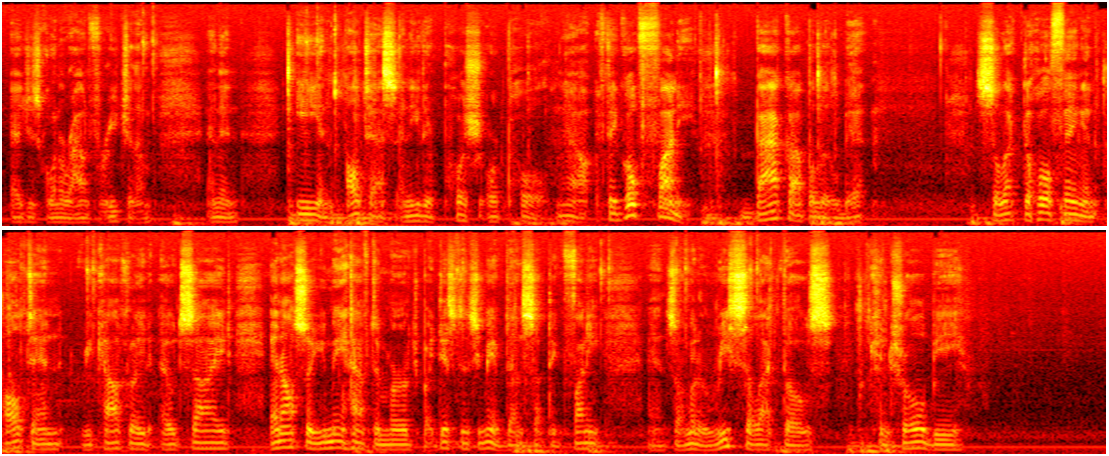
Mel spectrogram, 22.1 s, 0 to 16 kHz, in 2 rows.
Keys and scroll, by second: 2.8 e, 3.4 alt+s, 5.3 Escape, 5.5 Escape, 7.2 ctrl+z, 8.2 ctrl+z, 9.7 a, 11.0 alt+n, 14.5 m, 16.3 alt+a, 19.6 ctrl+b.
